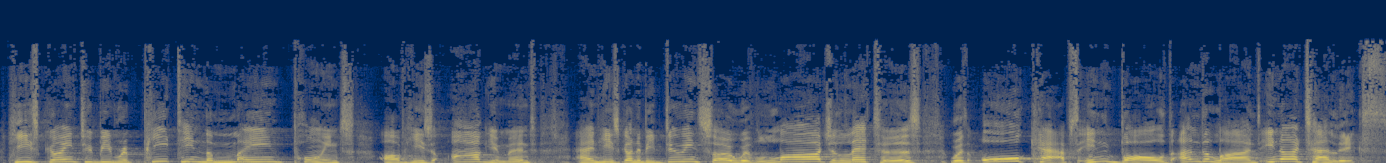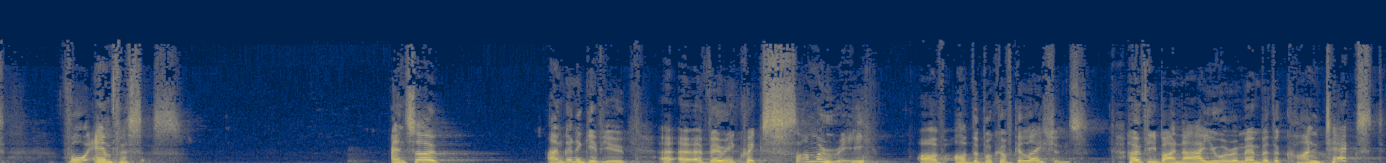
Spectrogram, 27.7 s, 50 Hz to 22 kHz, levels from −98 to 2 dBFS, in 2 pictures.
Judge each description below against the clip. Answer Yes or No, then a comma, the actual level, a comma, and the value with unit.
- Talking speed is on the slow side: Yes, slow, 125 wpm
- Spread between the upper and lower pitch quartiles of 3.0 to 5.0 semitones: No, wide, 5.6 semitones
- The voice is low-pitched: No, high, 235 Hz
